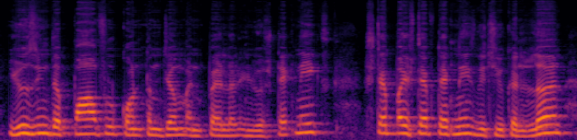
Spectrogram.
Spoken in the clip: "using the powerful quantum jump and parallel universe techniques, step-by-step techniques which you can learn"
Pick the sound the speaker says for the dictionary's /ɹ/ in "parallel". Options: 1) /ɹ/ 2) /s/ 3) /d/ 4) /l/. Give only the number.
4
